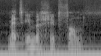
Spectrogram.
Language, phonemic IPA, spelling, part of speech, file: Dutch, /mɛtˈɪmbəˌɣrɪpfɑn/, met inbegrip van, preposition, Nl-met inbegrip van.ogg
- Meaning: including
